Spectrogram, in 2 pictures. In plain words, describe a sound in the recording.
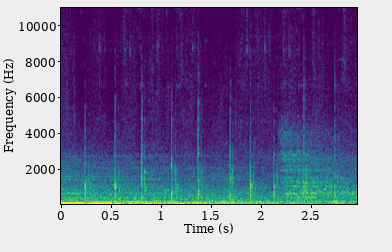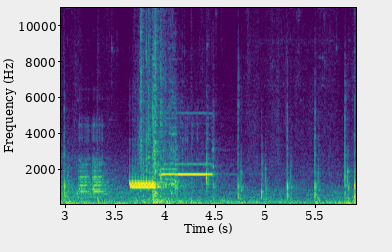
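Footsteps run quickly across a hard floor in a large echoing space.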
